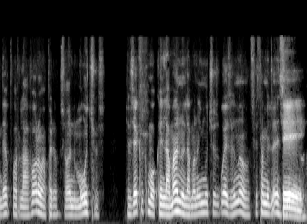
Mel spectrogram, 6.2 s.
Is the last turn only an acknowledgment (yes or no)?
no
